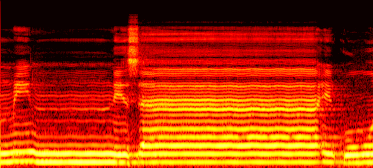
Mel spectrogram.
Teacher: نون ساکن کے بعد نون ہے تو یہاں پر ادغام مع الغنہ ہوگا، ان دونوں میں غنہ کر کے پڑھیں گے۔ یہاں پر بھی مد متصل ہوگی، یہاں پر بھی 3 سے 5 الف تک کھینچ کر پڑھیں گے۔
